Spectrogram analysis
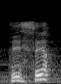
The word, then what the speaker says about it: dessert: Donc, attention, dessert, deux S, c'est très important pour comprendre.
